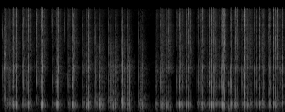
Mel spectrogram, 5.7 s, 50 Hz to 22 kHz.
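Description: A clear plastic organizer box holding nail tips is tapped and scratched fast with long acrylic nails and tilted. The result is a quick, continuous run of bright, dry clicks and scratchy bursts with almost no low end. Brief gaps fall around 1.6, 2.8 and 3.9 seconds.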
